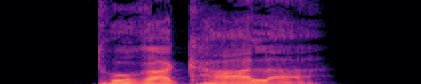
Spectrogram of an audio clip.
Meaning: inflection of thorakal: 1. strong/mixed nominative masculine singular 2. strong genitive/dative feminine singular 3. strong genitive plural
- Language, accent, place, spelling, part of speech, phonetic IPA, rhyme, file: German, Germany, Berlin, thorakaler, adjective, [toʁaˈkaːlɐ], -aːlɐ, De-thorakaler.ogg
